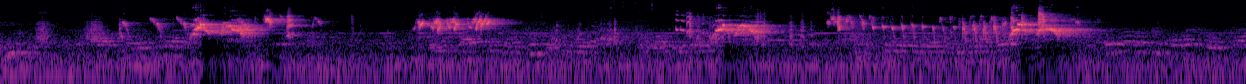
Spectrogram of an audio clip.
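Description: Bewick's wrens calling in four bursts of rapid repeated notes, the last burst the longest at about two seconds.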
